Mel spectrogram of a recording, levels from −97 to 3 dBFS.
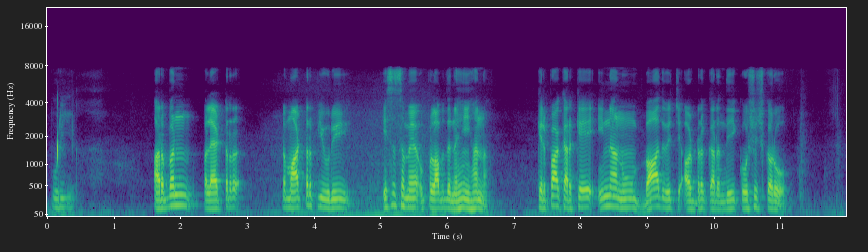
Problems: background sounds at intervals, background conversations at intervals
